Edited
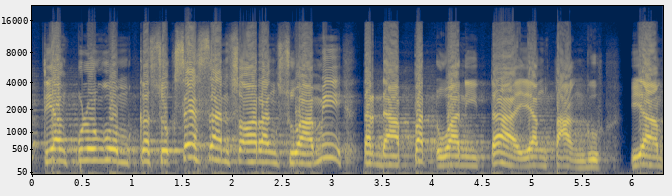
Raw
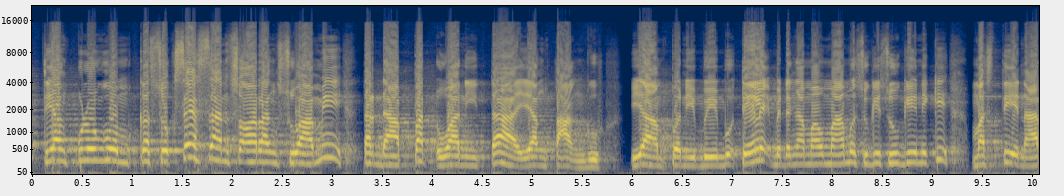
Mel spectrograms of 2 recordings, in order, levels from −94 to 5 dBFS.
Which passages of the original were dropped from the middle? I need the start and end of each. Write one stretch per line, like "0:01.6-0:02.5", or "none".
none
